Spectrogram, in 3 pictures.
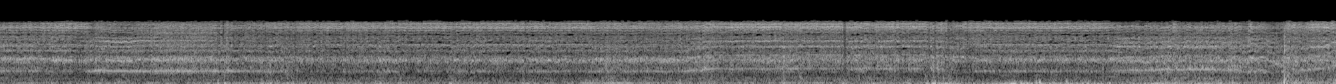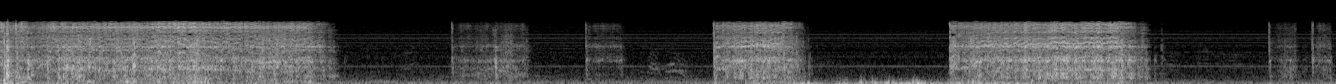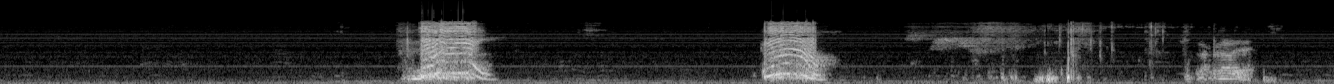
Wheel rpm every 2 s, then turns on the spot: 160, 160, 160, 180, 190, 160, 180, 190, 50, 20, 70, 110, 60, 10, 0, 0, 0, 0, 0, 0.
18-20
